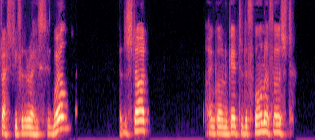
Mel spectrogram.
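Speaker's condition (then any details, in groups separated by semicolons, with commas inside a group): Parkinson's disease; suspected for a while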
